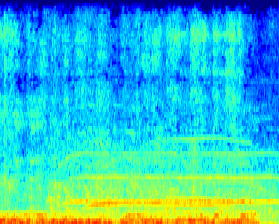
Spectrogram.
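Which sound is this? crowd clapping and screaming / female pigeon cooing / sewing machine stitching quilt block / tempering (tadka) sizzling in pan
crowd clapping and screaming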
